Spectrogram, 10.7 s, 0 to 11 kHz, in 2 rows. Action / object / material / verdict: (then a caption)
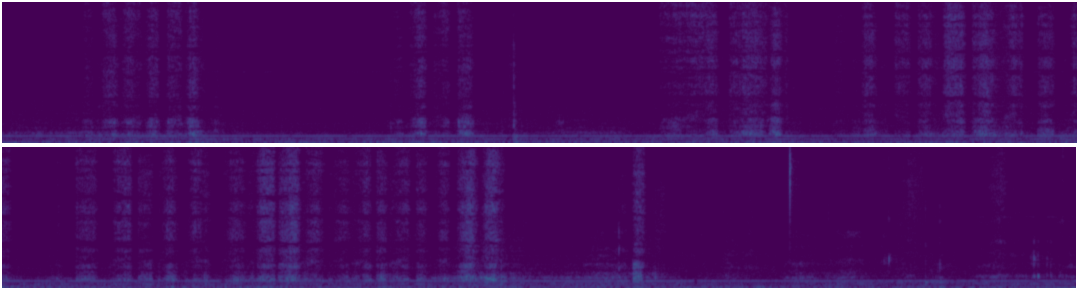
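scrape / graphite pencil on paper notepad / paper / none. A sharpened yellow wooden graphite pencil writes cursive words on a small lined paper spiral notepad held flat on a wooden table. Quiet bursts of bright, dry scratching come as the pencil moves across the paper surface, over a steady low hum and a faint constant mid tone around 660 Hz.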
